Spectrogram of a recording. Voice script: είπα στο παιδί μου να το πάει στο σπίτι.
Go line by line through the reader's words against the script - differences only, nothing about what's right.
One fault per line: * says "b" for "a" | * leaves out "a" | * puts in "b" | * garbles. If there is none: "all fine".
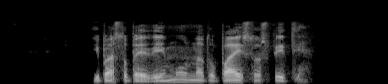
all fine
